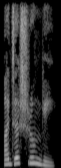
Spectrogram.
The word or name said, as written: ಅಜಶೃಂಗಿ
